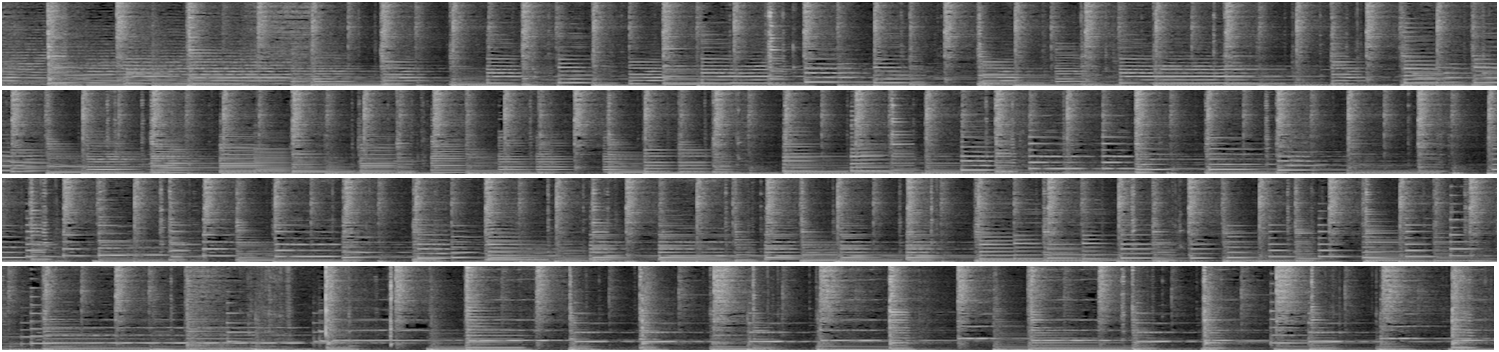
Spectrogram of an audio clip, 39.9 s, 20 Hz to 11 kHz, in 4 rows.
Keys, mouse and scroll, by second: 0.3 alt+click, 1.6 ctrl+b, 5.2 click, 5.9-7.3 middle drag, 7.3 alt+click, 7.9-9.2 middle drag, 9.2 ctrl+b, 11.1 click, 11.2-12.4 middle drag, 11.4-11.8 scroll down 1, 12.4 Tab, 12.7 scroll down 1, 13.2 middle click, 13.7 s, 15.4 click, 15.7 middle click, 16.1 s, 17.9 click, 18.2 scroll up 1, 18.7-22.5 middle drag, 22.5 click, 22.9 click, 24.8-28.7 drag, 28.7 right click, 30.1 click, 30.7-31.0 scroll up 2, 31.0-33.9 middle drag, 32.7-33.2 scroll down 2, 34.5 click, 35.3 g, 36.3 click, 36.6 `, 37.7-38.1 scroll up 1, 38.1 g, 39.3 click, 39.5 scroll down 1, 39.7 middle click.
